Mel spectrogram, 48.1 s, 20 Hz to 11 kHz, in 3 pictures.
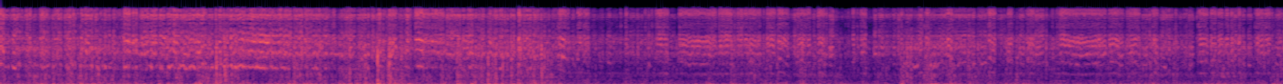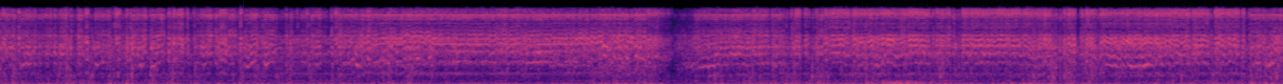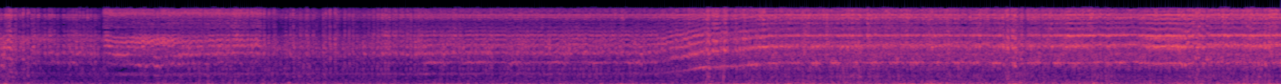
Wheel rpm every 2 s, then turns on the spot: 200, 170, 170, 140, 110, 110, 120, 120, 110, 120, 110, 110, 90, 110, 120, 120, 110, 110, 110, 120, 170, 230, 230, 230.
none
